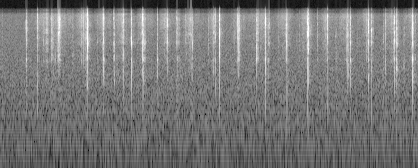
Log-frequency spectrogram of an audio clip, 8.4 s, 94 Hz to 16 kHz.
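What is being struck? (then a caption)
Expanded-polystyrene packing peanut. A single small, solid, white-green expanded-polystyrene packing peanut is held in both hands and squeezed and twisted between the fingertips and long nails. Around 26 short, bright, dry squeaks and crackles come at irregular intervals over about eight seconds, with no low end and no ring after each one. Quiet gaps separate the squeaks.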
